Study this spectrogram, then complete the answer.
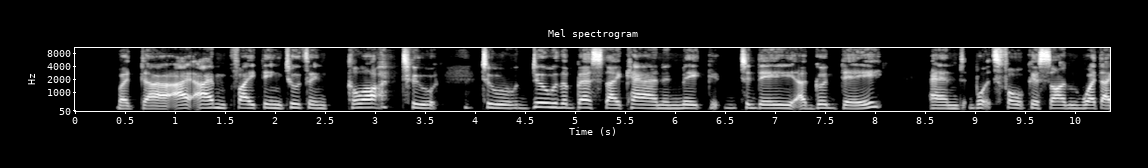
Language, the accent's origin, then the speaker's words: English; Toronto, Ontario, Canada; I'm from Canada, Toronto, Canada. I'm 64 years young.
